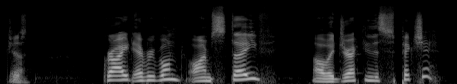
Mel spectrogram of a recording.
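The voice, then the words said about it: Terrible put-on Australian accent. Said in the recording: “I'm just going to have a terrible Australian accent”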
